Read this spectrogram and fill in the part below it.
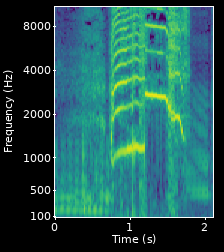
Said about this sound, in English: Good grief! That scream! Wait, down there! Down there by that car!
